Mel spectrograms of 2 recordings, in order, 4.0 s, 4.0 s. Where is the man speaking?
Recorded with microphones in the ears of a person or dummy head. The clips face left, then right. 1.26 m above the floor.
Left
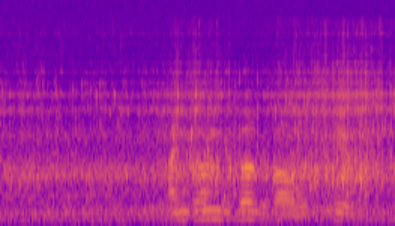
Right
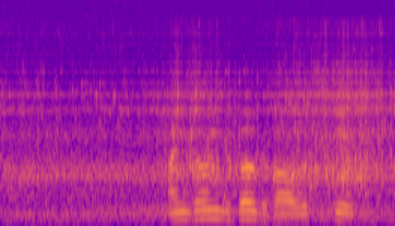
70° right (ahead or behind), 0.9 m.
